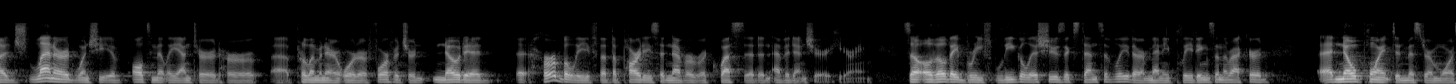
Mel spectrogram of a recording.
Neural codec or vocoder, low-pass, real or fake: none; 7.2 kHz; real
